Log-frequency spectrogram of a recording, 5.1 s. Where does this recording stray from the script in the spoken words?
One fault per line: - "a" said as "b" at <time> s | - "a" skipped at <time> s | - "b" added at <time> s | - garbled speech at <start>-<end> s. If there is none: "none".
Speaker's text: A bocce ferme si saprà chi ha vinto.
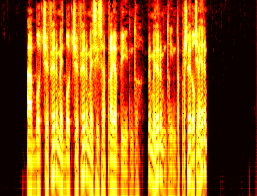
- "bocce ferme" added at 1.2 s
- "chi" skipped at 2.3 s
- garbled speech at 3.0-4.1 s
